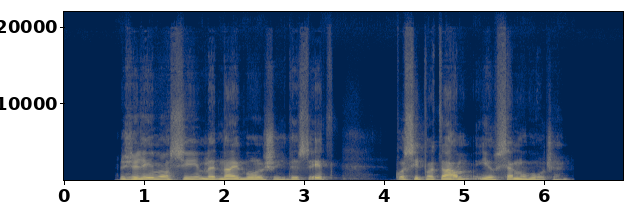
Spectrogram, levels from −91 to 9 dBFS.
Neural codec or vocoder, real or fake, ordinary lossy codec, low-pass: codec, 44.1 kHz, 2.6 kbps, SNAC; fake; none; none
